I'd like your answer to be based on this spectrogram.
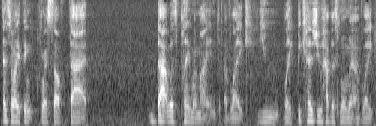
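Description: A man in casual podcast chat, rambling with many fillers and restarts, candid and quick to laugh. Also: lowish voice, mellow, slight background noise. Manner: laughs often, candid and profane. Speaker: podcast co-host.

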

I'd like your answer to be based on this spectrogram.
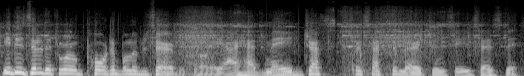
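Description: A man voicing a polite, firm young gentleman who is dryly amused. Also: mid-range voice, sing-song, moderate pace, background noise, voice pushed up. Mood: courteous. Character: courteous, stubborn young gentleman.

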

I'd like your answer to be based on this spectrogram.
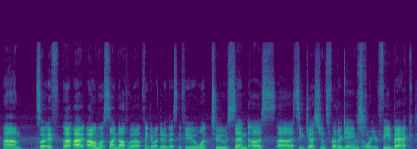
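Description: A man's voice: medium pitch, fairly even intonation, normal speed, few pauses, sharp tone, clear, resonant tone. A man co-hosting a casual game podcast, rambling with lots of "like" and restarts. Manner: rambling, heavy use of "like". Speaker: podcast co-host. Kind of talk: casual chat.

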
